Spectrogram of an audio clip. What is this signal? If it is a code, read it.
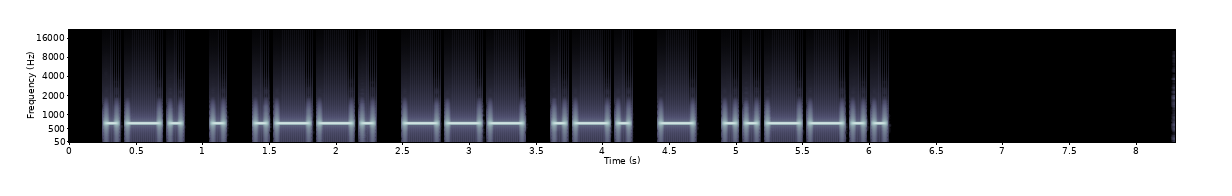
Morse code, heard as a keyed tone, about 15 wpm, 700 Hz. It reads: REPORT?
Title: Sentences from Top 1200 Words 15wpm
